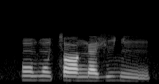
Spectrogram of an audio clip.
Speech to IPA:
õ v õ c ɑ ŋ æ ʒ i ʎ ĩ

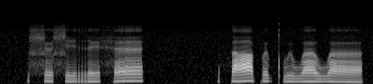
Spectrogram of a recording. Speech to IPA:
ɬ ɨ ɬ i r e h ɛ | θ a p ɘ kʷʼ ɨ w ɐ w ɐ

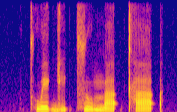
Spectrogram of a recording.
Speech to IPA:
t̪ʰ w e˧ ɡ i˨ ʔ t͡s u˧ m a˨ ʔ kʰ a˨ ʔ

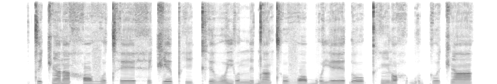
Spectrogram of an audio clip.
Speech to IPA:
t ɪ˨ t͡ʃ ã˨ ɾ ã˨ h ɔ˦ v ʊ˨ tʰ eː˨ h ɪ˨ t͡ʃ e˦ pʰ i˨ kʰ ɪ˦ β ʊ˦ j ʊ˨ n i˦ d ã˨ tʰ ʊ˨ v ɔ˦ b ʊ˨ j eː˦ ɗ oː˨ kʰ ĩ˦ ɾ ɔ˦ h ʊ˨ ɡʷ i˦ k ʊ˦˨ t͡ʃ ã˦

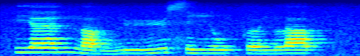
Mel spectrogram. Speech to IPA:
j ɛː˥ n n̪ ɐ˨˩ m n̪ yː˨˥ s iː˨ w k ɵ˨ n l ɐ˧ k̚

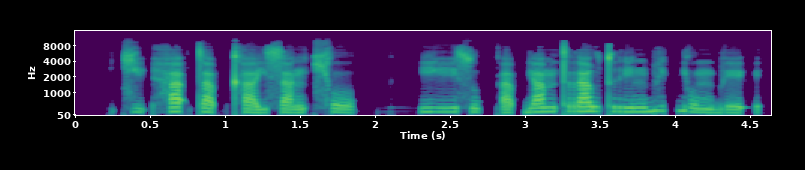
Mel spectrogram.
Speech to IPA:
t͡ɕ i˨˩ ʔ h a˥˩ ʔ t a˨˩ p̚ kʰ a˩˦ j s a˩˦ ŋ t͡ɕʰ o˨˩ k̚ | j iː˧ s u˨˩ k̚ ʔ a˨˩ p̚ j a˥˩ m t r a˥˩ w t r i˦˥ n b i˥˩ t̚ j o˨˩ m b e˨˩ ʔ

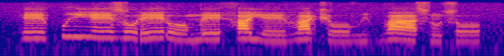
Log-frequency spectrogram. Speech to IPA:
eː˧ kʷ iː˦ j eː˦ z o˦˨ ɾ eː˦ ɾ oː˨ m eː˧ h a˦ j eː˨ v a˦ t͡ʃ oː˨ v i˨ ɡʷ aː˦˨ s ũ˨ s o˧

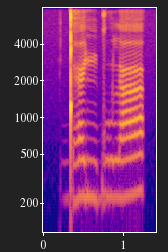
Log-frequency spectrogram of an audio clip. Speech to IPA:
ɡ͡ǃ æ ɲ ɡ u l a

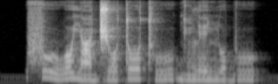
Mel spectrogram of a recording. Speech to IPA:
f uː˦˨ w o˦ j ã˨ d͡ʒ o˨ t o˦ tʰ uː˨˦ ɡ ĩ˨ l e˨ ɲ o˨ b u˦

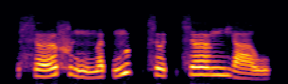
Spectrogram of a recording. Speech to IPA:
s œː˨˥ f ɪ˨˩ ŋ n̪ ɐ˨ t̚ n̪ ʊ˥ k̚ s ɵ˨ t̚ t͡s œː˧ ŋ j aː˨˩ w

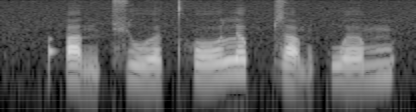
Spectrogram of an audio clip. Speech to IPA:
ʔ a̰˧˨ n t͡ɕ u˨˩ ə̯ t̪ʰ o˨˦ l ə˦˥ p̚ z a̰˧˨ m k w ə˨˦ m

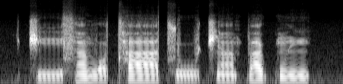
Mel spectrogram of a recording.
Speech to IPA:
t͡ʃ iː˨ s ã˦ β ɔ˨ tʰ aː˦˨ t͡s uː˨ t͡ʃ ã˦ p a˦ kʷ ĩ˦

